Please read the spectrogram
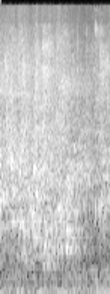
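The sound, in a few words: water splashing as a pool noodle is pushed underwater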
